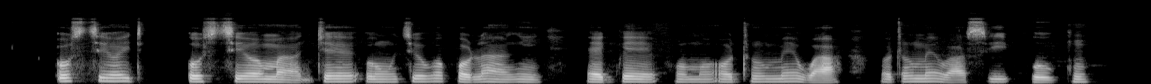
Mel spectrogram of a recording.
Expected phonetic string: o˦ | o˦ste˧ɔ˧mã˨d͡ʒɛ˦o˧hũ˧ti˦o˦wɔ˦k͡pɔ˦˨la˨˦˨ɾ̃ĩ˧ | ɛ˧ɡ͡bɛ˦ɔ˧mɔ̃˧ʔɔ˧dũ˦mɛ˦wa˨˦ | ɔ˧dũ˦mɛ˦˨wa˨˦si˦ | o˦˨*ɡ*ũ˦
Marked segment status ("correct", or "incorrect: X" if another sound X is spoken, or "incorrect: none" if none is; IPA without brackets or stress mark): correct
